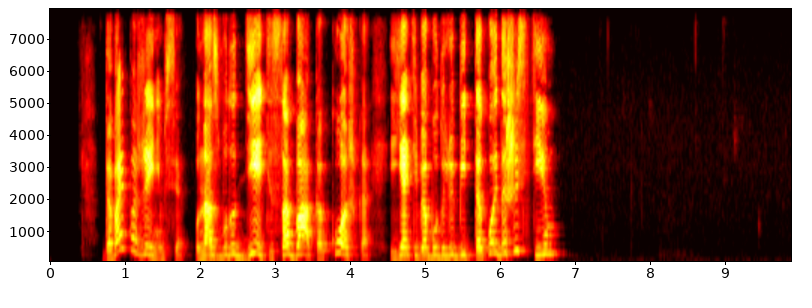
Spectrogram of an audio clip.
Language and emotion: Russian, positive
